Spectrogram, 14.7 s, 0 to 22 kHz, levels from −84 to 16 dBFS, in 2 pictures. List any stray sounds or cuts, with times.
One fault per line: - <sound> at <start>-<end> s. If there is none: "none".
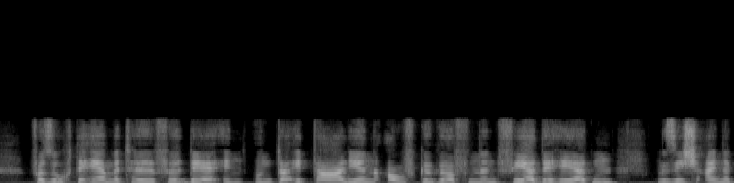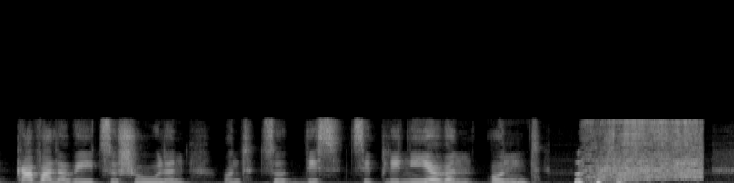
- laugh at 13.1-14.4 s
